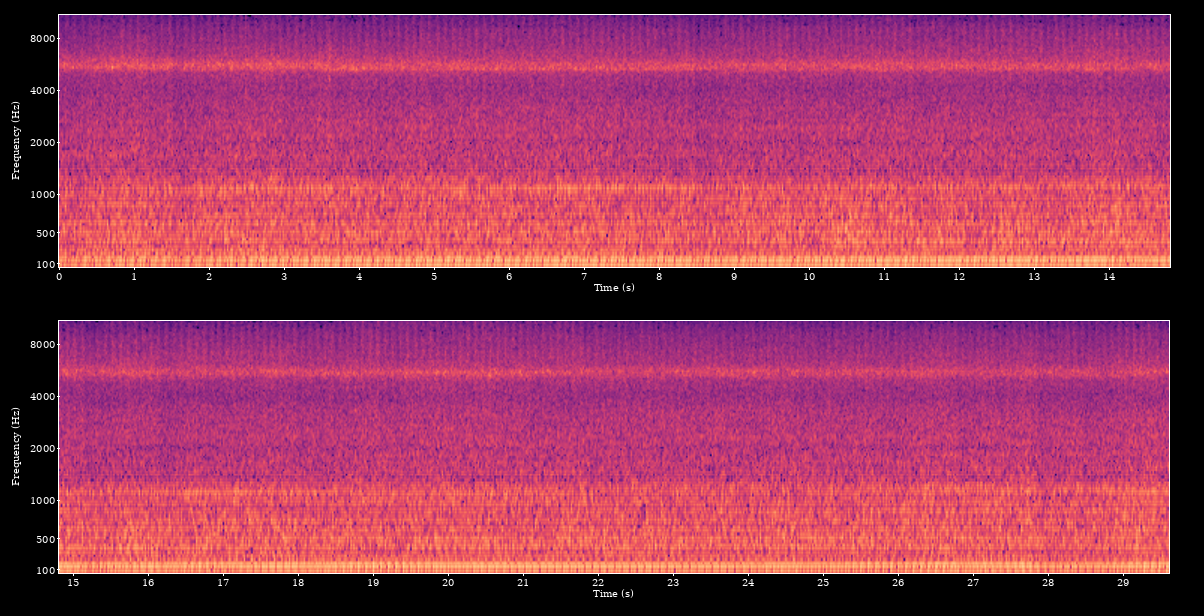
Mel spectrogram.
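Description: Vintage Árpád diesel railbus running along the track, heard from inside its driver's cab: a steady engine drone mixed with the running noise of the wheels on the rails.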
